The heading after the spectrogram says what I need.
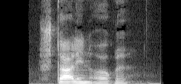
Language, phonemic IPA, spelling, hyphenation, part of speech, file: German, /ˈʃtaːliːnˌʔɔʁɡl̩/, Stalinorgel, Sta‧lin‧or‧gel, noun, De-Stalinorgel.wav
- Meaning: Katyusha (type of artillery rocket launcher); Stalin's organ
